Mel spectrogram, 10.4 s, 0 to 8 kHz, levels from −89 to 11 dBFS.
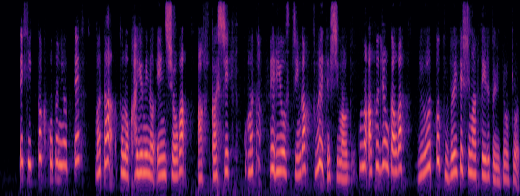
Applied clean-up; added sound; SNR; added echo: neural mask model DeepFilterNet 3.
